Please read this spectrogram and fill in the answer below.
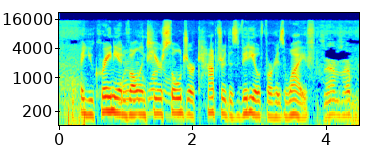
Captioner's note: speaking Foreign Language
